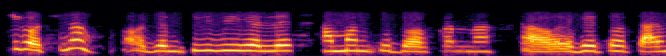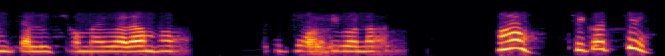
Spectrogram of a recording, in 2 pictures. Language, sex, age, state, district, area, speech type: Odia, female, 45-60, Odisha, Sundergarh, rural, conversation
